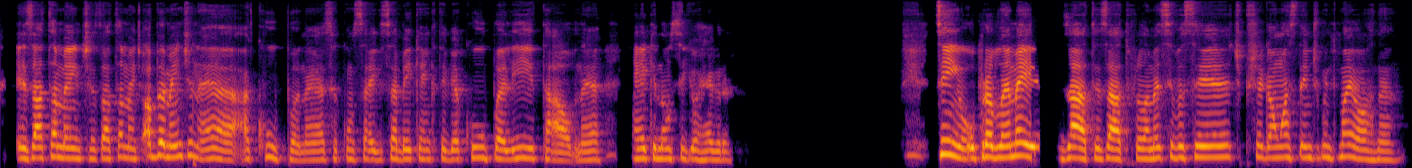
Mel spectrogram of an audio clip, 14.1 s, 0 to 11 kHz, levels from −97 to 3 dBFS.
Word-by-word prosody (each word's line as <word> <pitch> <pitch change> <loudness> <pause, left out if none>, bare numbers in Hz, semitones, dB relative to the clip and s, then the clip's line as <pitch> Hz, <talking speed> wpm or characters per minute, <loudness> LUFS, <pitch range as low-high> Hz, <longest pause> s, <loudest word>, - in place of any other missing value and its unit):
Exatamente, 205 -1 +1
exatamente 195 +1 -4
obviamente, 245 0 +2
né, 195 -2 -2
a 170 -3 0
a - - -5
culpa, 190 -4 -6
né, 165 +2 -6
você 180 +1 -10
consegue 180 -1 -6
saber 185 +1 -3
quem 190 0 -7
é 180 - -7
que 180 - -18
teve 180 -2 -5
a 180 - -3
culpa 200 0 -3
ali 195 +3 -1
e - - -2
tal, 180 -6 -3
né, 170 +1 -5 0.3
quem 190 0 -3
é - - +1
que 205 - -2
não 195 -1 -1
seguiu 190 -1 -6
a - - -4
regra. 170 -1 -5 2.0
Sim, 275 -5 +6
o 205 +1 +3
problema 220 +2 +5
é 245 - +7
esse, 215 -2 +7 0.2
exato, 200 0 +6
exato. 190 -1 +4
O - - -25
problema 195 0 0
é 205 - +1
se 215 +3 -5
você, 220 +1 +2
tipo, 225 - -16
chegar 215 -2 -3
a - - +1
um 220 +1 -1
acidente 215 -1 -4
muito 220 0 -6
maior, 195 -6 0
né? 170 -1 -7
195 Hz, 205 wpm, -22 LUFS, 180-215 Hz, 2.0 s, é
